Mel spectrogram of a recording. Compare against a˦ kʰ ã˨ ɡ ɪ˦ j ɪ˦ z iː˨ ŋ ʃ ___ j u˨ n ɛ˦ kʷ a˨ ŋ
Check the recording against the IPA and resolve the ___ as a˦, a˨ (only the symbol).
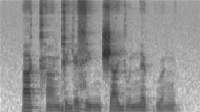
a˦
